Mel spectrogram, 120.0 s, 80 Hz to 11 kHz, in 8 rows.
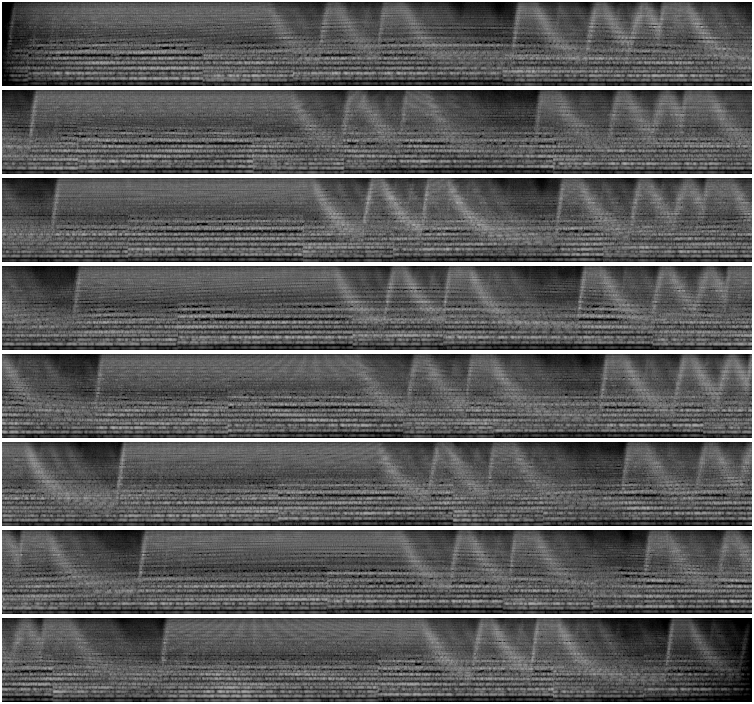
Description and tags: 1.This sample is part of the "Padrones" sample pack. 2 minutes of pure ambient droning soundscape. Sweeping atmosphere, again very ambient.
